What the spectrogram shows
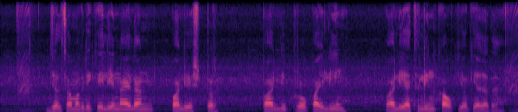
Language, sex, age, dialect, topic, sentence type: Hindi, male, 18-24, Hindustani Malvi Khadi Boli, agriculture, statement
